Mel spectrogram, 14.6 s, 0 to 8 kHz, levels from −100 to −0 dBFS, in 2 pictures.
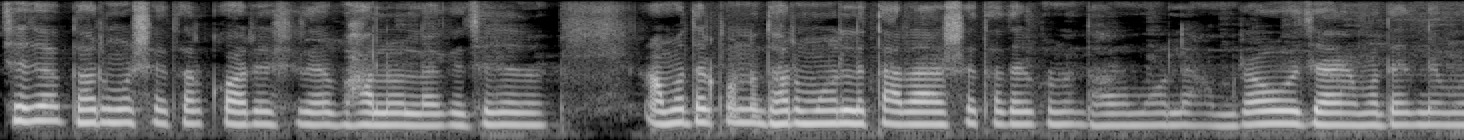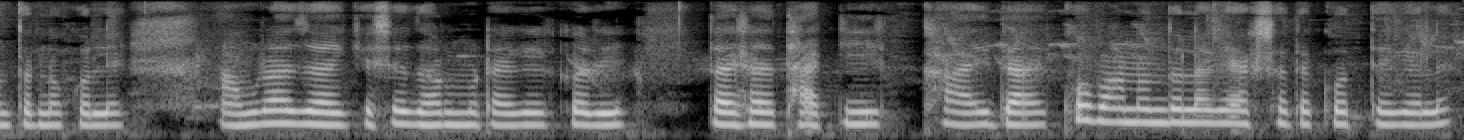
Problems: none marked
